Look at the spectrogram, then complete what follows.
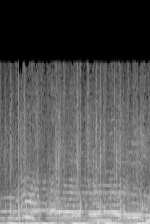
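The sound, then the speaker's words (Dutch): Crowd cheering and applause for an award winner at a finale ceremony, loud and continuous, with high excited shouts and whistles riding over a steady thumping beat. “Mag ik nog eens een daverend applaus voor Dino?”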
